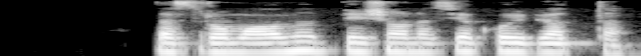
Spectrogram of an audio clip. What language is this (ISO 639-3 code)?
uzb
